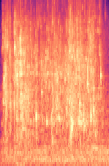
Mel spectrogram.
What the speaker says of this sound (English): now we're put our water in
